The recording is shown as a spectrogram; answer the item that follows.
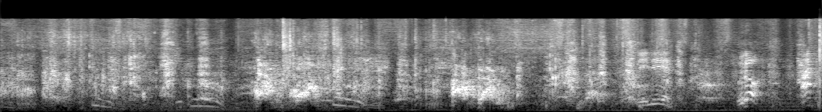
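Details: Campeiro Bulldog Kurô, loose in the yard after guard training, charges a provoking helper at the gate. Its rough, broadband barks come in bursts that rattle the gate, mixed with human voices throughout.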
